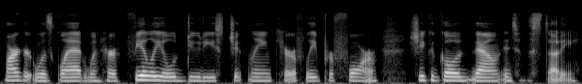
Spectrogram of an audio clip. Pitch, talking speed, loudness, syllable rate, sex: 170 Hz, 185 wpm, -20 LUFS, 5.5 syllables/s, female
